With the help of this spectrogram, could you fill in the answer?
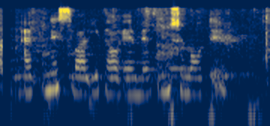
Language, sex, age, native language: Icelandic, female, 12, Filipino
